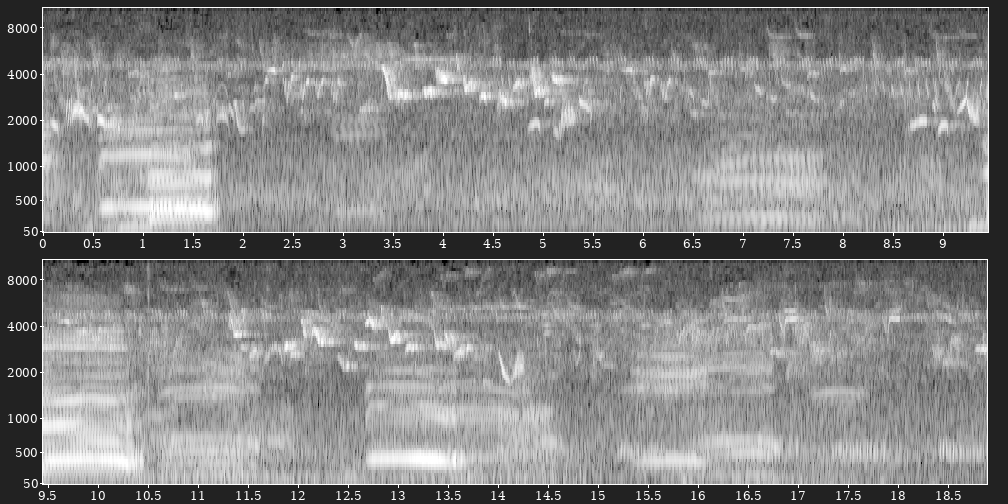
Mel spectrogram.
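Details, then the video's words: Cattle in Indonesia feeding on residents' green grass. About seven repeated, overlapping moos, each a rich, wavering low bellow. Birds chirp and insects buzz steadily in the background. "rumput hijau warga di serbu sapi, suara sapi"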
